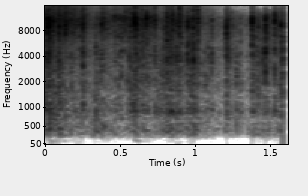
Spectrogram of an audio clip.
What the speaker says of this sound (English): You take your plastic bag like this.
